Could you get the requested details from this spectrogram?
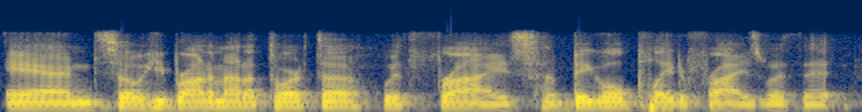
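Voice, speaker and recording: A man's voice: medium pitch, little pitch movement, moderate pace. A man hosting a casual podcast chat, rambling and chatty with many restarts. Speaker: podcast host. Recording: dull lo-fi audio.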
